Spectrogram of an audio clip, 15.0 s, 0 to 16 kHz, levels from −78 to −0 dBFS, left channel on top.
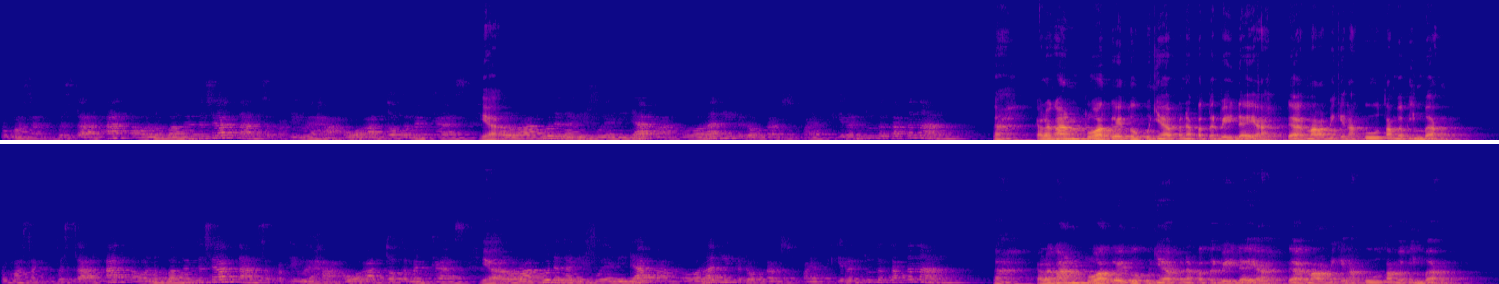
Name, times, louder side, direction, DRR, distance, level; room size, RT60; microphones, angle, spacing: voice 1, 0.0-9.5, right 1 dB, 60° right, -1 dB, 0.9 m, -39 dB
voice 2, 9.9-14.5, left 3 dB, 45° left, 5 dB, 0.3 m, -29 dB
3.2 x 2.6 x 3.8 m, 0.98 s
head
